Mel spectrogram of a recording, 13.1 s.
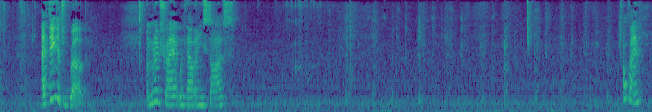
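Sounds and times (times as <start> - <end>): chewing clicks: 5.7 - 12.5.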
